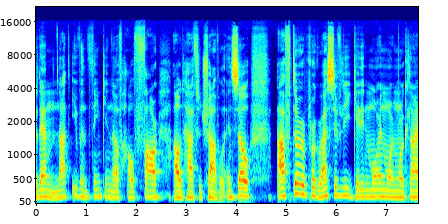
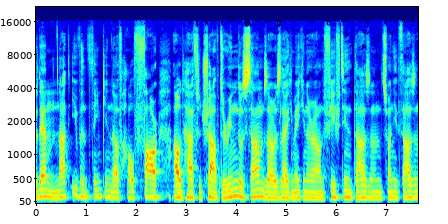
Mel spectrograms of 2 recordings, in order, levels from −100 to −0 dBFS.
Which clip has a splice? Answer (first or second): second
